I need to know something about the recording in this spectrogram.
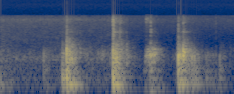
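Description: About four dull thumps, roughly half a second apart, over a low rough noise.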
